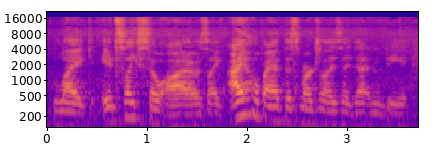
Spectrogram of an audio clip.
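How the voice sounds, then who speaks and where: A man co-hosting a casual podcast, talking in loose, rambling bursts full of fillers and jokes. His voice sits at an ordinary middle pitch. A light hiss of background noise runs under the recording. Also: lively intonation, fast, rough recording. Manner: rambling, filler-heavy, jokey. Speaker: podcast co-host. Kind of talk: casual chat.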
